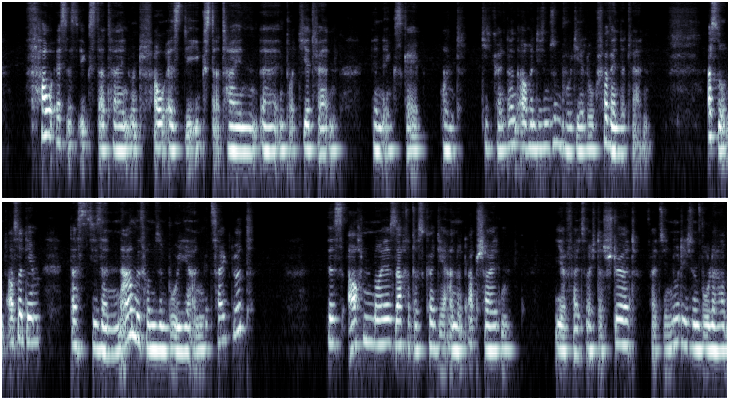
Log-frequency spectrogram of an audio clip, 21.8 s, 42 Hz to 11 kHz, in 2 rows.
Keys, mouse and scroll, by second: 16.8 click, 21.1 click.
